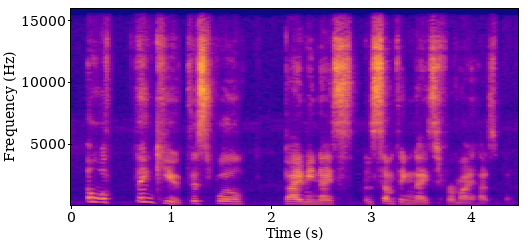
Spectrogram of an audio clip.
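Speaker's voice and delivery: kinder, gentler, lilting voice. The narrator voices a woman thanking a player for fifty gold, kinder, gentler tone. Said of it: "shifts to something a little kinder and a little gentler".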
